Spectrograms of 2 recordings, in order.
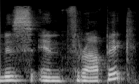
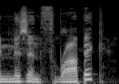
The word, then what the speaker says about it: misanthropic: Did you say misanthropic? – Yes. – Yep, that's the way you say that pronunciation. Yes. Cuz it's misanthrope, but if it's kind of like economy and economic, it's kind of like that.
